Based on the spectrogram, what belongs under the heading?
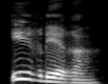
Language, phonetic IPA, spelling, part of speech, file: Spanish, [ˈi ˈɣ̞ɾjeɣ̞a], i griega, phrase, Letter y es es.flac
